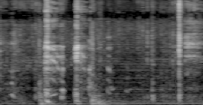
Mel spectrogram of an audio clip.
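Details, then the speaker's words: Simulated cough for a prank: a man fakes coughing up fake blood and says his throat hurts, in a car with chatter around; a few harsh, forced coughs and throat-clearing sounds; an acted cough, not real illness. "As you see by the title, I'm getting broken with a like fake blood coming out of my mouth, stuff, and be acting like I was coughing, my throat hurt."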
